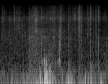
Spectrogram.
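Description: Dry twigs and brush rustling and crackling underfoot, with irregular footsteps and snapping of small sticks.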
